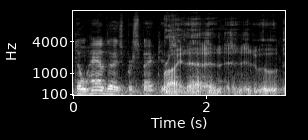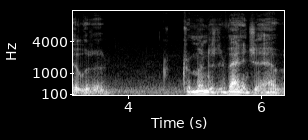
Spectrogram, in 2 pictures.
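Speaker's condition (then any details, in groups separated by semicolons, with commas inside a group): Parkinson's disease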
